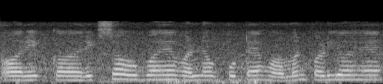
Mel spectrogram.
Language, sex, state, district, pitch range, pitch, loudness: Marwari, female, Rajasthan, Churu, 195-215 Hz, 205 Hz, -15 LUFS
